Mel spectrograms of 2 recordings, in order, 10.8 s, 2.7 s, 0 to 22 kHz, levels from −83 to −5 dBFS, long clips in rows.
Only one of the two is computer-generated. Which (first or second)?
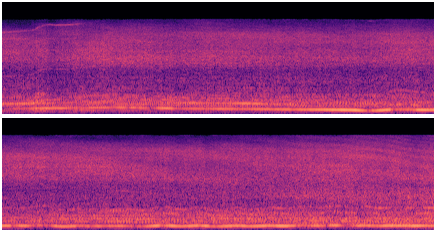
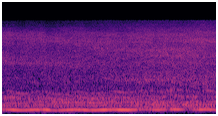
second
